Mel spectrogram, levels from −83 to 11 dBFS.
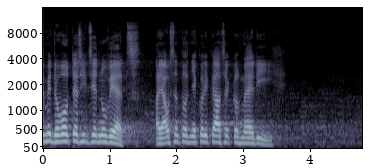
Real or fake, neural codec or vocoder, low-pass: real; none; 10.8 kHz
